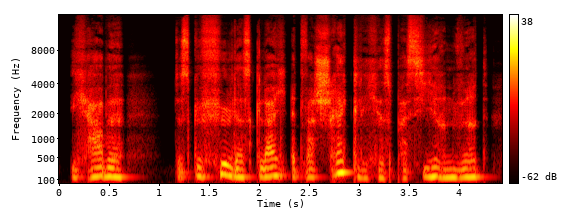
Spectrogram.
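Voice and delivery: ordinary delivery, nothing marked

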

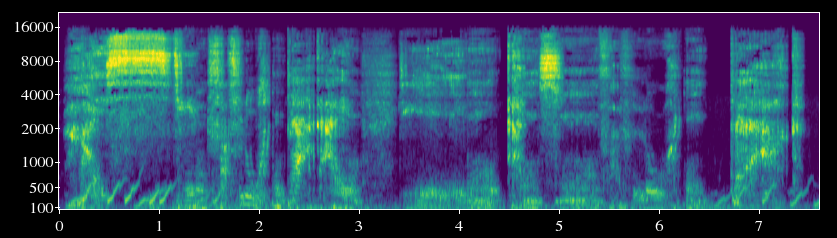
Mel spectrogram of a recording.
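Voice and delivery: slow, eerie creature voice; monster voice. Acted. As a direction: demand it like a beast.

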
